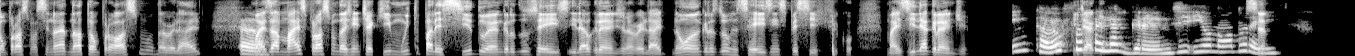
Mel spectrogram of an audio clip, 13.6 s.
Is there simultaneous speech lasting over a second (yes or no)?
no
